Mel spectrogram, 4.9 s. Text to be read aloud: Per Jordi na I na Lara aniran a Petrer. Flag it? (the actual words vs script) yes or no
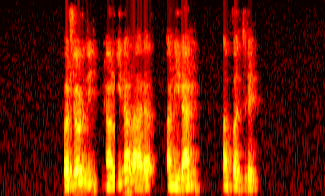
no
